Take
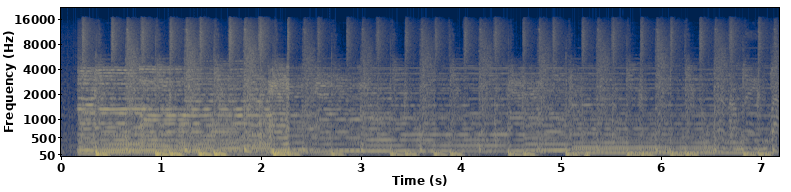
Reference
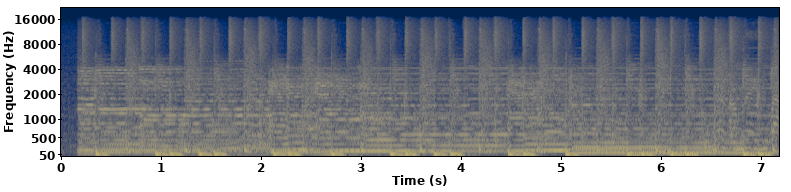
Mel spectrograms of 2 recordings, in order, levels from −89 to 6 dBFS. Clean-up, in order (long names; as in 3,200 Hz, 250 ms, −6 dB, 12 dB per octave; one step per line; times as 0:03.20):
click removal
0:02.28: level correction +7 dB
0:05.22–0:05.34: high-pass filter 140 Hz 24 dB per octave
